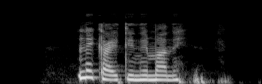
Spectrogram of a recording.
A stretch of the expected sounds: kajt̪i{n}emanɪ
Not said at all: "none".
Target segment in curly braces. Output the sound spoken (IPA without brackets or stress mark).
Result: n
